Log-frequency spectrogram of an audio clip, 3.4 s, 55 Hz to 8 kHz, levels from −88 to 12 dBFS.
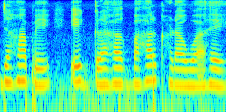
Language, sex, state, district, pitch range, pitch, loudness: Hindi, female, Odisha, Malkangiri, 185-210 Hz, 195 Hz, -20 LUFS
